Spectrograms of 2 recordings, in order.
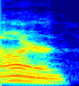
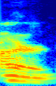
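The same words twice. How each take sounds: First: The word is said in a standard accent. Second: The word is said in a Baltimore accent. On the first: "I do pronounce it correctly" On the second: "that's a very Baltimore way of pronouncing the word iron"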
